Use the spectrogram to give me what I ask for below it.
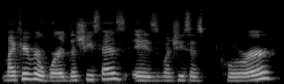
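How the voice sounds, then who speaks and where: A woman's voice: medium pitch, a little fast. A woman co-hosting a podcast, chatting casually and enthusiastically about a movie she loves. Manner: enthusiastic, laughing agreement. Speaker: podcast co-host. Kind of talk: casual chat.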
